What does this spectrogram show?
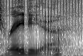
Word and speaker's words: Radia: I've been mispronouncing it for years. I called her Radia Perlman, but it's Radia.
